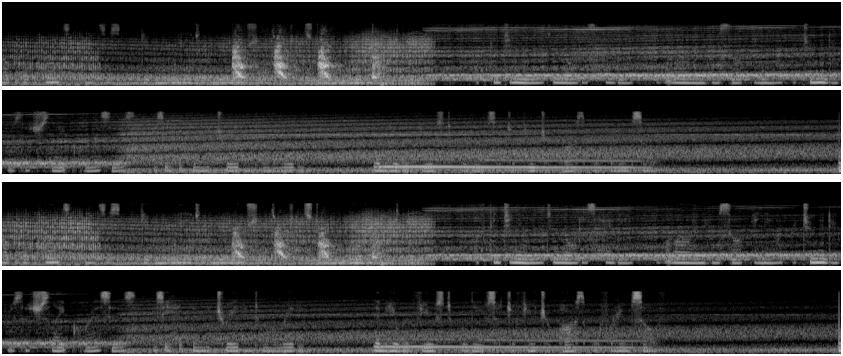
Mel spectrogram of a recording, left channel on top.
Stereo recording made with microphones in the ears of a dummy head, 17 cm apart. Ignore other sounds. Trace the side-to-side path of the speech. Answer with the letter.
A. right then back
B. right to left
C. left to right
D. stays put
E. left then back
D.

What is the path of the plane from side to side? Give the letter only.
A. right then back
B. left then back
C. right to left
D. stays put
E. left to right
C.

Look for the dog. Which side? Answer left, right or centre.
left.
